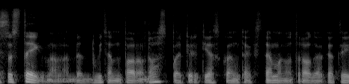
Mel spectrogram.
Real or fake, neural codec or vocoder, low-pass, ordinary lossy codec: fake; autoencoder, 48 kHz, 32 numbers a frame, DAC-VAE, trained on Japanese speech; 14.4 kHz; AAC, 96 kbps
